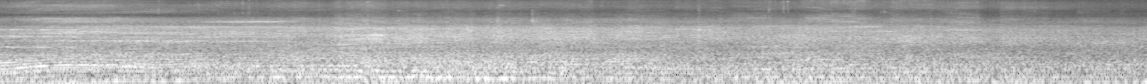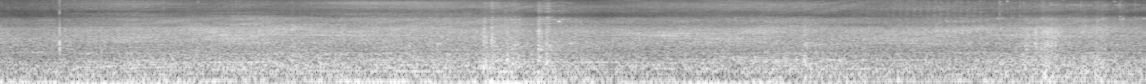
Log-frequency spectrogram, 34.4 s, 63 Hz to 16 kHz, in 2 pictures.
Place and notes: Sec., Zhongxing Rd., 五結鄉四結村 - At railroad crossing
At railroad crossing, Traffic Sound, Trains traveling through
Sony PCM D50+ Soundman OKM II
